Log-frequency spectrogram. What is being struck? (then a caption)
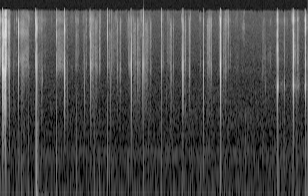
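Plastic earphone inline remote. Long nails tap and scratch the hollow housing of a small white plastic earphone inline remote. Fifteen quiet, sharp, bright clicks come at uneven intervals, with faint scratchy scrapes between them. Each click dies away almost at once with no ring.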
